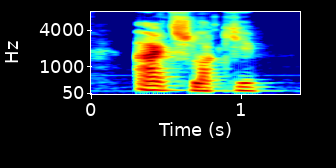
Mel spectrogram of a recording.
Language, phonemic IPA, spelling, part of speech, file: Dutch, /ˈartslɑkjə/, aardslakje, noun, Nl-aardslakje.ogg
- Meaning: diminutive of aardslak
